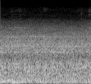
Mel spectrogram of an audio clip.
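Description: The Rajdhani Express between Delhi and Kolkata runs with a loud, dense, continuous rumble and rattle from on board, with no voices.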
